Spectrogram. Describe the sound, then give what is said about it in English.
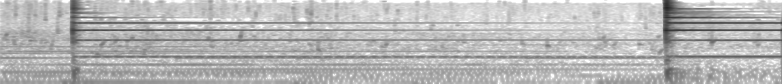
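A meditation bell is struck twice, about four seconds apart, marking the end of a five-minute meditation practice, each strike ringing out with a clear, sustained shimmering tone that slowly fades. “the bell, the sign, the end of the practice.”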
